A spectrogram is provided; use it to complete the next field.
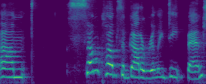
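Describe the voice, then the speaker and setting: A woman talks loudly at a high pitch, with ordinary pitch variation. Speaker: service club member giving a talk. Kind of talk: online workshop presentation. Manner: casual, chatty with many fillers.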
